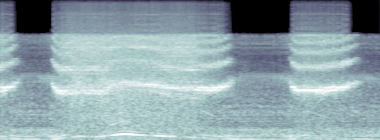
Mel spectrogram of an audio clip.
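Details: Fiat Seicento at idle. A loud, high-pitched screech surges in waves. It was intermittent and worse under electrical load (lights, heater), unchanged after a new fan belt, and permanent after adjusting the alternator. The owner asks whether bearings are shot; not confirmed.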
